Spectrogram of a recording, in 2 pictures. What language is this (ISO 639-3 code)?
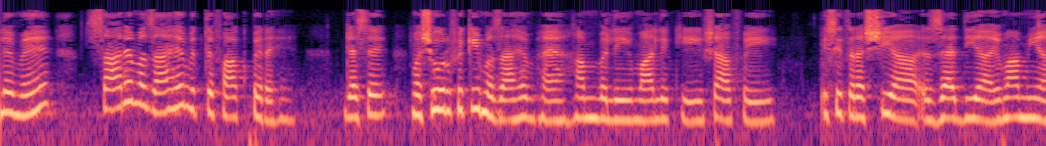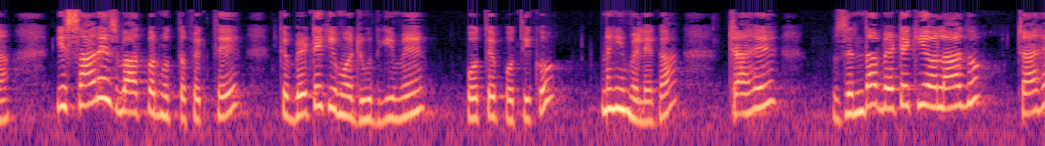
urd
